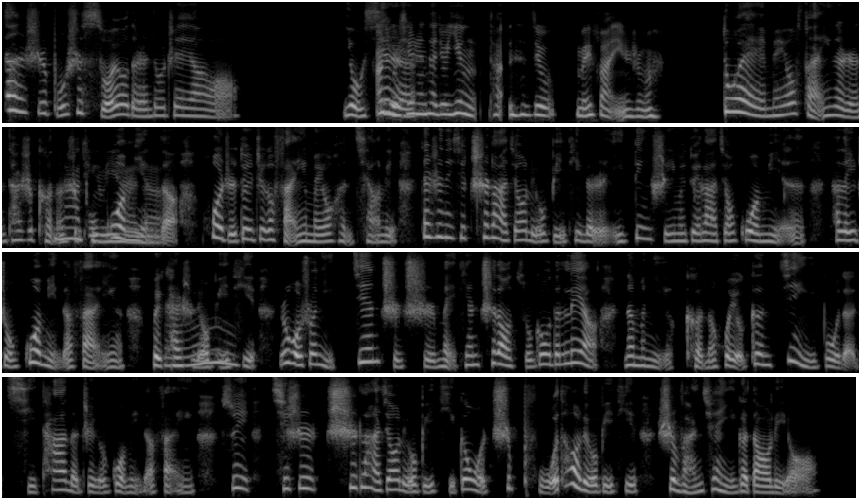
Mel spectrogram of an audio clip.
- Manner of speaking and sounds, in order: chuckle; tapping
- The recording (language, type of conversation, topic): Chinese, podcast, 家人挑食你通常怎么应对？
